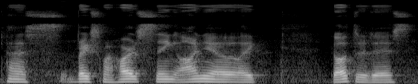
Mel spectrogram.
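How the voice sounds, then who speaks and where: Brief: male streamer, mid pitch, slow laid-back talk, casual swearing reactions. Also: little pitch movement, darkish tone. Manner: casual, rambling, swears, laughs. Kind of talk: casual live gameplay commentary.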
